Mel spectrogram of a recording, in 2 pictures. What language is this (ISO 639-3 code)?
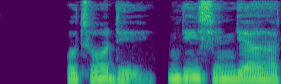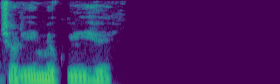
ibo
